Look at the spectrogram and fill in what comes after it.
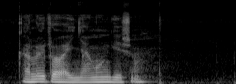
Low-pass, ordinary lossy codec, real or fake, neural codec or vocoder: none; none; real; none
